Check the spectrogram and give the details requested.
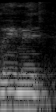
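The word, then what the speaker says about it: Lehman: So, um, go check Brandon Leman out.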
